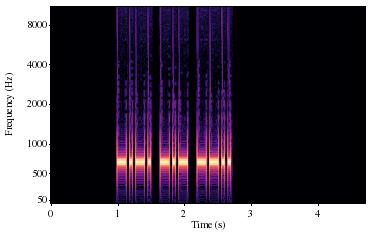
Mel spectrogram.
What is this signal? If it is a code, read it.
Morse code, heard as a keyed tone, about 26 wpm, 700 Hz. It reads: CKZ
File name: Speed-Racing - Three Letter-Number Combinations - 22wpm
